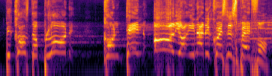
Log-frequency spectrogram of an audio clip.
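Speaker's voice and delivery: high, loud preacher's cry; full-force preaching. Real, not acted. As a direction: preach it out with fire.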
